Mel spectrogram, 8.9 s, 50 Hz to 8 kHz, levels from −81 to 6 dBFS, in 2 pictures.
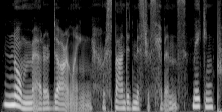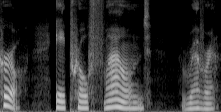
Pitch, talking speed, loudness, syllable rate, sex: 165 Hz, 75 wpm, -19 LUFS, 3.1 syllables/s, female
